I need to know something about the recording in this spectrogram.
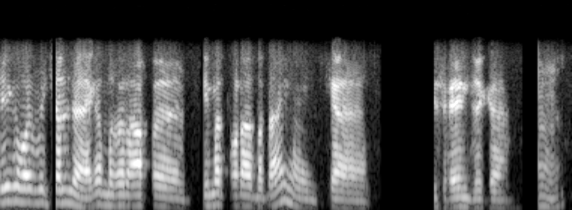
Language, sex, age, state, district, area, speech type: Urdu, male, 30-45, Delhi, South Delhi, rural, conversation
